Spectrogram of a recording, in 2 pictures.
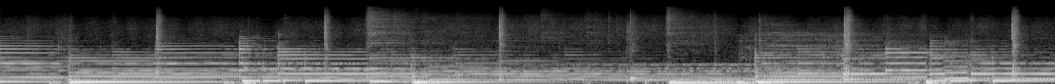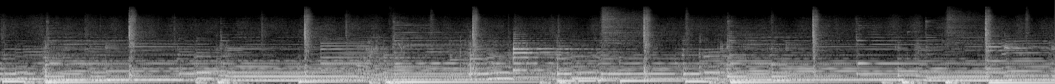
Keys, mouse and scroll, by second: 1.3 click, 7.1-8.0 drag, 14.0 v, 14.8-16.4 drag.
